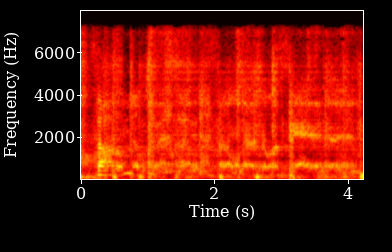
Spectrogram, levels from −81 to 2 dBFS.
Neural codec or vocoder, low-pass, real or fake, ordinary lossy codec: codec, 16 kHz, 0.8 kbps, ZipCodec; 7.2 kHz; fake; AAC, 32 kbps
